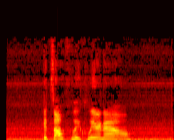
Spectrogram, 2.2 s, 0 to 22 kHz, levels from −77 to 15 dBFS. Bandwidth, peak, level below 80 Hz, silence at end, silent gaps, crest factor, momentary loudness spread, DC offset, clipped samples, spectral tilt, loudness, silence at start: 16.5 kHz; 0 dBFS; -34 dBFS; 0 s; none; 20 dB; 19 LU; under 0.1%; under 0.1%; -3.5 dB/octave; -17 LUFS; 0.1 s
